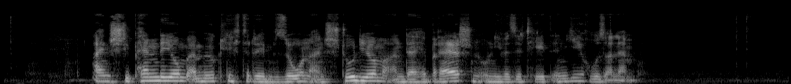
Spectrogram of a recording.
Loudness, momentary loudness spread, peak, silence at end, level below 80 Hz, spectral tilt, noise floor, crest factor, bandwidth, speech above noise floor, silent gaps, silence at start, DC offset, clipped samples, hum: -28 LUFS; 10 LU; -10 dBFS; 1.55 s; -52 dBFS; -6 dB/octave; -65 dBFS; 18 dB; 11.5 kHz; 37 dB; none; 0.95 s; under 0.1%; under 0.1%; none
